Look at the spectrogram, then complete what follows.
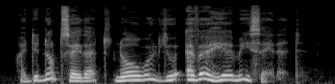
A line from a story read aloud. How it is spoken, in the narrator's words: Dumbledore replied calmly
